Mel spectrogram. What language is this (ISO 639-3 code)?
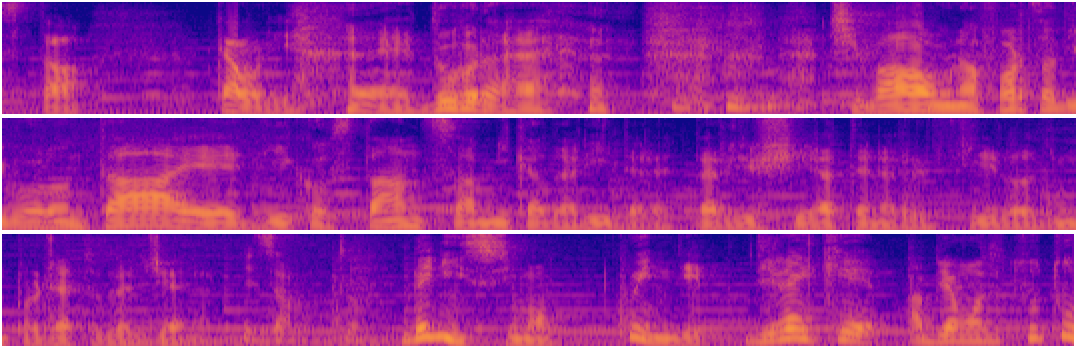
ita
